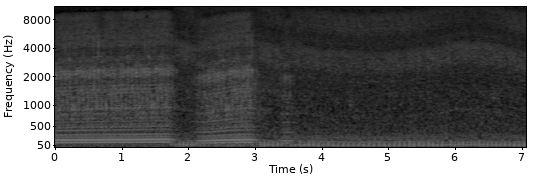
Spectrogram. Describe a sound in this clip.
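A tractor engine hums and chugs steadily as it drives along.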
